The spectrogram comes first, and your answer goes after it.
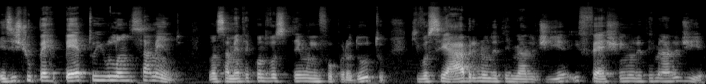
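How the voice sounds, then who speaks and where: Very fast, a man speaks with ordinary pitch variation. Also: fairly high pitch for a man. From Belo Horizonte, Brazil. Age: 20s. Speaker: digital marketing entrepreneur. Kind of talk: podcast interview.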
